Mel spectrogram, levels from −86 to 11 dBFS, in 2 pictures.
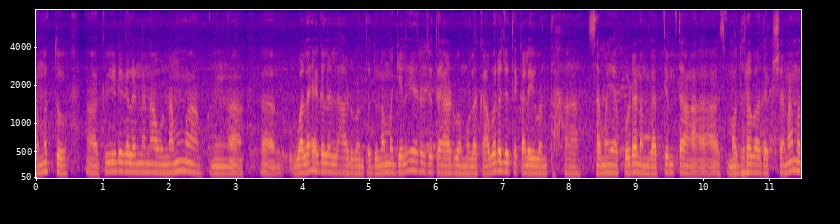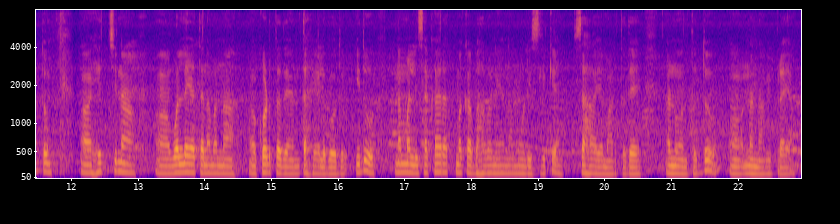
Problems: constant background noise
